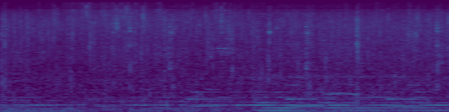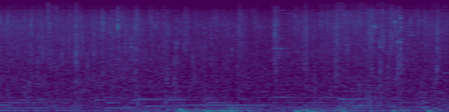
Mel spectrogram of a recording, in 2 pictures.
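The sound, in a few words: rain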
